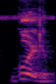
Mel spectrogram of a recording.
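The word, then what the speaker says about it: gold: नीचे दिया है कि जी ओ एल डी गोल्ड इसको जोल्ड नहीं पढ़ेंगे गोल्ड पढ़ेंगे क्यों क्योंकि हम ऊपर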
